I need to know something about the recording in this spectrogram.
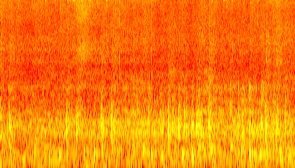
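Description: A train rumbles past, its steady low roar layered with rhythmic clickety-clack from the wheels on the rails, loud and continuous with no voices.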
